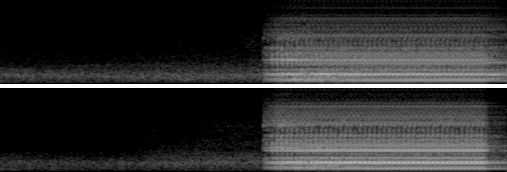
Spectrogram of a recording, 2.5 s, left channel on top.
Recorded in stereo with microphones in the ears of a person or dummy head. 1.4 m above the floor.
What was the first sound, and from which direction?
A car horn, 45° right (ahead or behind).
